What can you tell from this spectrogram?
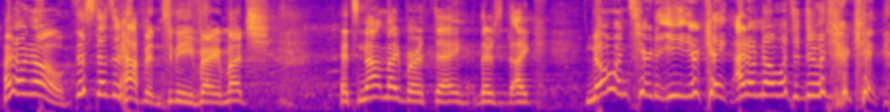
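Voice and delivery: a cartoonishly high panicked squeak; flustered panic. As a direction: sound completely out of your depth and panicking. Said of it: "And I'm like".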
